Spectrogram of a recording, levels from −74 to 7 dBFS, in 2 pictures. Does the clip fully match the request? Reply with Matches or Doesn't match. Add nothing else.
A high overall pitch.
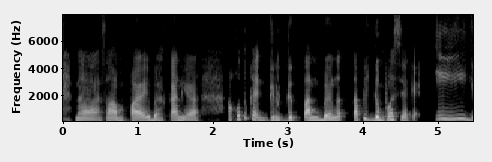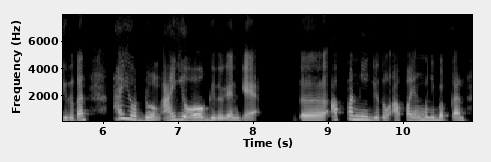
Matches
